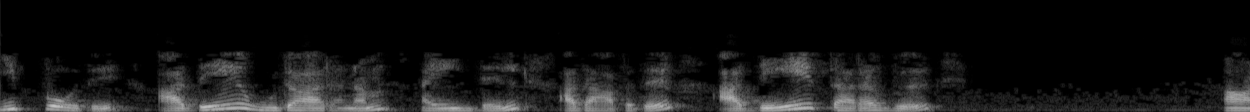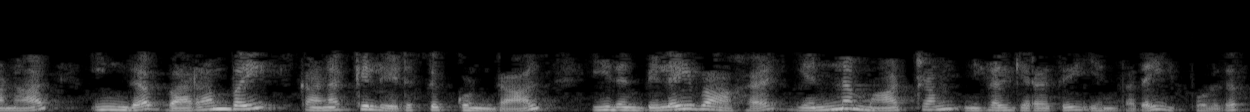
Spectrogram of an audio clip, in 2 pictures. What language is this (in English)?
Tamil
